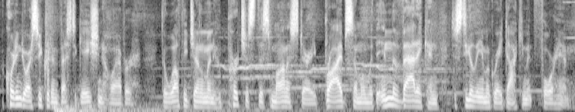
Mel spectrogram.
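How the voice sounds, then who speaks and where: An actor playing a stern older priest on a secret mission, speaking in a grave, measured, guarded way in a video game. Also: male voice, sits low, a little mellow, faint music behind, lightly acted.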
